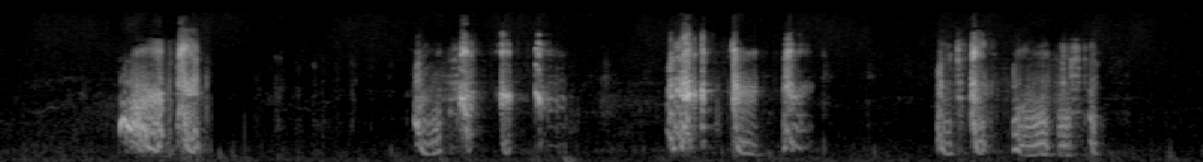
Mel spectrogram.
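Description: Squirrel calling in short chattering calls. They come in four quick clusters spaced about one and a half to two seconds apart.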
